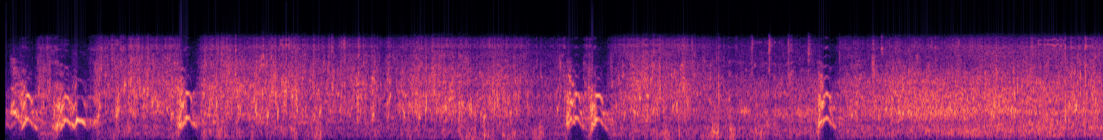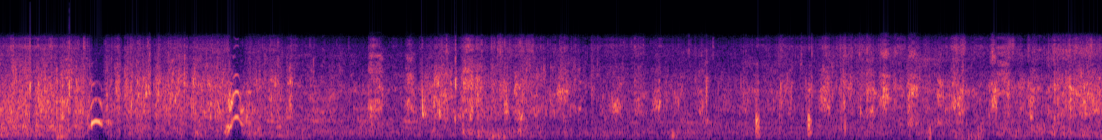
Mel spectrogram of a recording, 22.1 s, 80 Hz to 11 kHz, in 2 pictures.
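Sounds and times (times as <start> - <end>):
water splashing: 0.0 - 22.0.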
